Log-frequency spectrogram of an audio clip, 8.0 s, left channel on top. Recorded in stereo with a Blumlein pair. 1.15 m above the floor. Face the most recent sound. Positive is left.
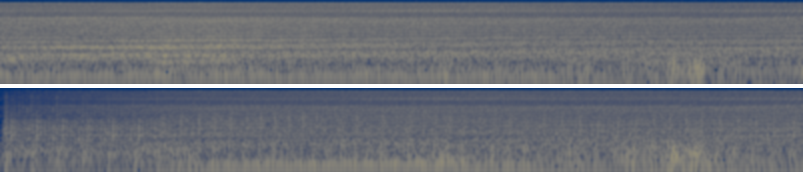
turn(degrees=70)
